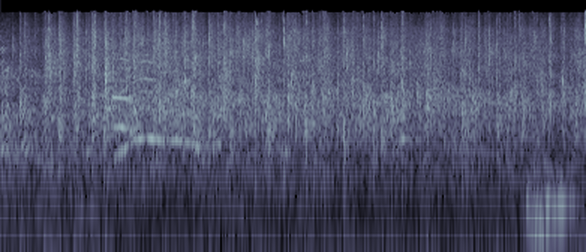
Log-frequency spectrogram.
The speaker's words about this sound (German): Ja, entweder richtig oder gar nicht klatschen, was ist das denn?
